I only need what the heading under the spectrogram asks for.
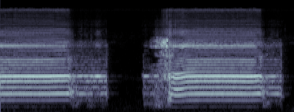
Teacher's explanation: اوپر کے دانت اور نیچے کے دونوں دانتوں کے درمیان زبان کی نوک آئے گی تو یہ حرف ادا ہوگا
